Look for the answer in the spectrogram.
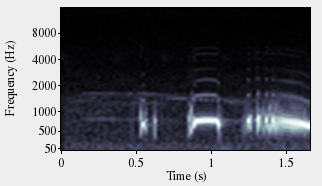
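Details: Spotted dove cooing to stimulate males: two short soft notes, then a longer mellow coo, followed by a quick stuttering run of low hollow notes that slides gently downward.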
